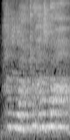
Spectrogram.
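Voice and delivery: high-pitched exasperated parent act; mock threatening. Parent threatening a child who won't get up, mock scolding. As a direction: threaten the child in playful imitation. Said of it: "협박하고".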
